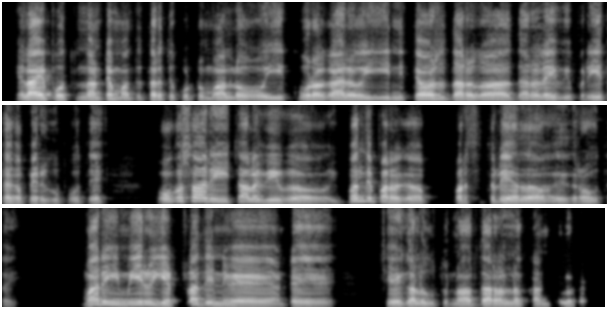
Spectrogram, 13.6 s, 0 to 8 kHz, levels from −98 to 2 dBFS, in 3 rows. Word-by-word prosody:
ఎలా 175 - +9
అయిపోతుందంటే 175 -2 0
మధ్య 155 +3 -5
తరగతి 165 -1 -1
కుటుంబాల్లో 145 0 -2 0.3
ఈ - - -1
కూరగాయలు, 165 0 +3 0.2
ఈ - - -5
నిత్యావసర 180 +5 +3
ధరవ 170 +1 +3 0.3
ధరలు 160 +4 0
విపరీతంగా 170 +3 -3
పెరిగిపోతే 140 - -9 0.5
ఒకసారి 260 -2 +3
చాలా 210 +1 +3
వివ 170 -1 +1 0.4
ఇబ్బంది 240 +3 0
పరగ 180 -4 +2 0.4
పరిస్థితులు 175 +4 -5
ఎర 140 - -2 0.3
ఎదురవుతాయి. 115 -3 -10 0.6
మరి 230 +1 +5 0.2
మీరు 225 0 +5 0.2
ఎట్లా 230 +4 +1
దీన్ని 195 -2 -2
ఎ - - +4 0.2
అంటే 155 +1 -4 0.6
చేయగలుగుతున్నారు? 145 -4 -1
ధరలను 150 +3 +1
కంట్రోల్‌లో 130 0 -7
పెట్ - - -11
165 Hz, 135 wpm, -24 LUFS, 150-185 Hz, 0.6 s, ఎలా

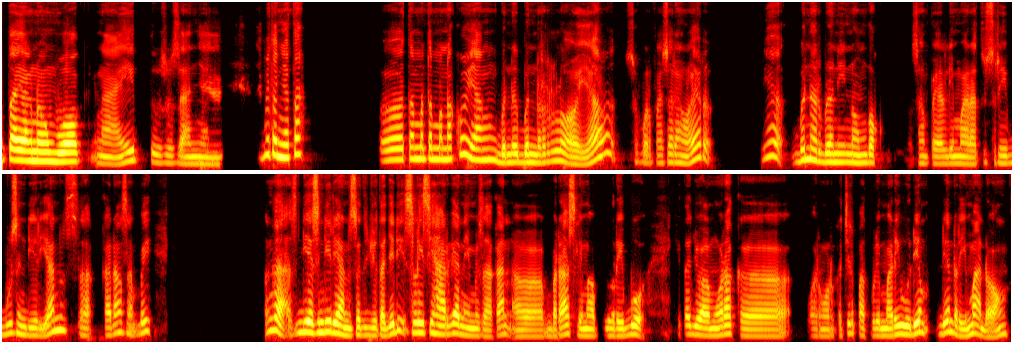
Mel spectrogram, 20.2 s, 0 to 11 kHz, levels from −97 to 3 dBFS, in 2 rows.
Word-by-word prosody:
Kita 220 -1 +5
yang 195 -1 +11
nombok, 180 -1 +7
nah 135 -3 -5
itu 180 -3 -5
susahnya. 135 -3 -5 0.5
Tapi 300 +5 -3
ternyata, 285 +1 +4 0.8
eee, 210 +2 +1
temen-temen 225 -1 0
aku 320 -1 -1
yang 210 -1 +1
bener-bener 160 0 0
loyal, 190 - -2
supervisor 165 -2 -11
yang 145 -3 -4
loyar, 245 +6 -3 0.5
dia 270 +1 -5
bener 205 +3 0
berani 165 -1 0
nombok 155 -1 -3 0.3
sampai 140 -1 -8
Rp500.000 145 +4 -6
sendirian, 165 - -1
se 145 - -11 0.2
kadang 180 +7 -4
sampai 195 +3 -5 1.2
Enggak, 235 - +2
dia 205 -1 +8
sendirian 195 -5 +5
Rp1.000.000. 145 -1 -2
Jadi 210 +6 +1
selisih 195 -2 +2
harga 170 +2 +3
nih, 155 - -3
misalkan, 135 +3 -3
eee, 120 0 -3
beras 150 +4 -2
Rp50.000 135 +3 -2 0.4
kita 165 - -6
jual 150 -3 +3
murah 145 +5 +1
ke 135 -6 -7 0.6
warung-warung 130 -1 -11
kecil 185 - -10
Rp45.000, 140 +1 0
dia 200 - +7 0.2
dia 190 - +1
nerima 140 +5 -1
dong. 165 +4 -3
165 Hz, 150 wpm, -22 LUFS, 140-200 Hz, 1.2 s, yang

